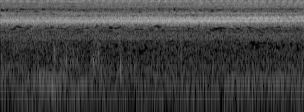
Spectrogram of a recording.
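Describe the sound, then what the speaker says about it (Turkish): Loud, continuous high-pitched insect buzzing fills the hot summer air in Japan, an unbroken shrill drone from cicadas, with faint soft taps underneath. "Ağustos böcekleri çok fena ötüyor."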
